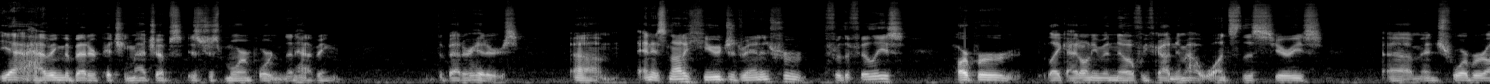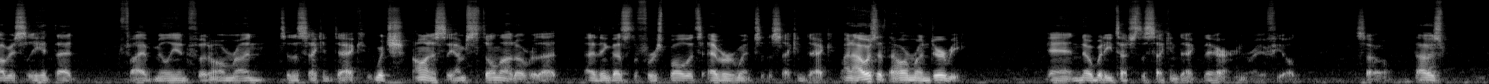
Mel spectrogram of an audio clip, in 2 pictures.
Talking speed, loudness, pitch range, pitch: 190 wpm, -22 LUFS, 95-105 Hz, 100 Hz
